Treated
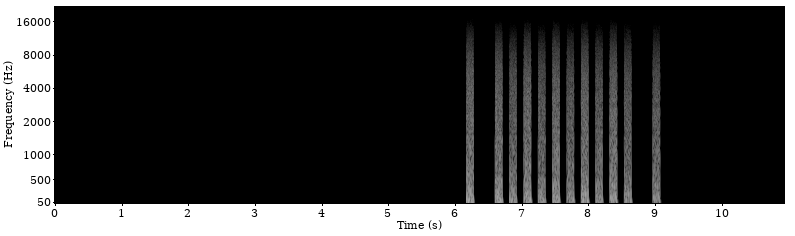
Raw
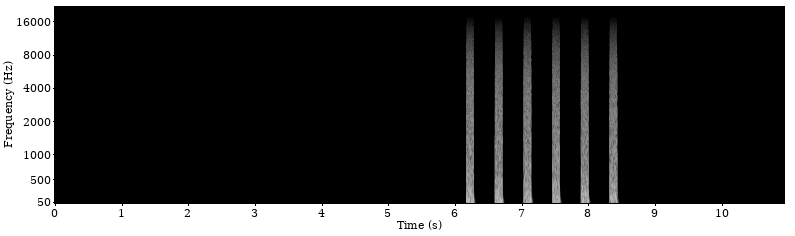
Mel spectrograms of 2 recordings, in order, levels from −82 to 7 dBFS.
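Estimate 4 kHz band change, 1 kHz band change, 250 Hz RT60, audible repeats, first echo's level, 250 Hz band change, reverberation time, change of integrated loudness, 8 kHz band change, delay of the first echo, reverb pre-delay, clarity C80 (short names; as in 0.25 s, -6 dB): -7.0 dB, -7.0 dB, none, 1, -4.5 dB, -7.0 dB, none, -8.0 dB, -6.0 dB, 0.645 s, none, none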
